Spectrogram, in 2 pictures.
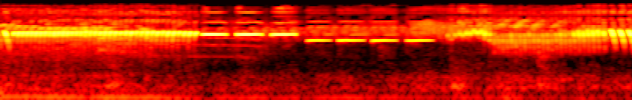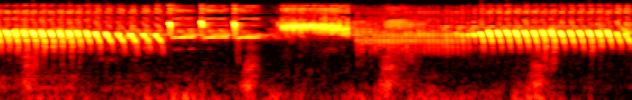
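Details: Red Belgian canary singing a varied song: steady rapid rolling trills, clusters of flat whistled notes stepping lower, a high shimmering buzz, then more fast rattling rolls.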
